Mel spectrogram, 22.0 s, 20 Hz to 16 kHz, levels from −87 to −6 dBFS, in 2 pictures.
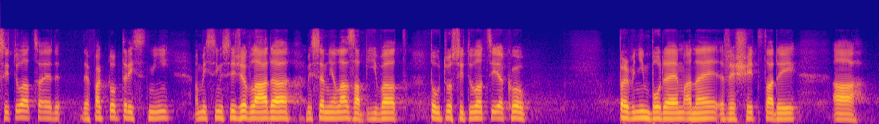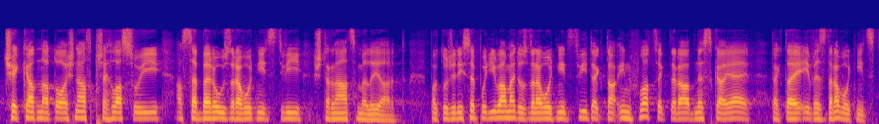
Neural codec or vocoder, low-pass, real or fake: codec, 16 kHz, 1 kbps, X-Codec, HuBERT features, trained on LibriSpeech; 7.2 kHz; fake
